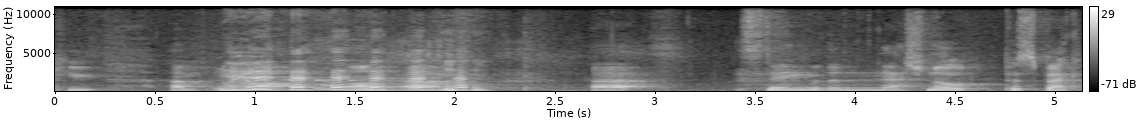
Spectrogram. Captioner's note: laughing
